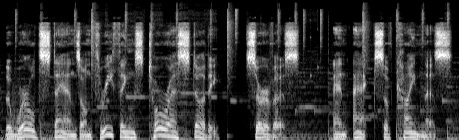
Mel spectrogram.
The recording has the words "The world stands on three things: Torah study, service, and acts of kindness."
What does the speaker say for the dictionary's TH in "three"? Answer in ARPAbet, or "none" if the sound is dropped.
TH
